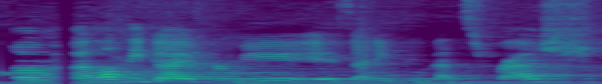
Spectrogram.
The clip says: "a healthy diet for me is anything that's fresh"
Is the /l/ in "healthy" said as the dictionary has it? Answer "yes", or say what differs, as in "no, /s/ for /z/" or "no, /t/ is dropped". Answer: no, /l/ is dropped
